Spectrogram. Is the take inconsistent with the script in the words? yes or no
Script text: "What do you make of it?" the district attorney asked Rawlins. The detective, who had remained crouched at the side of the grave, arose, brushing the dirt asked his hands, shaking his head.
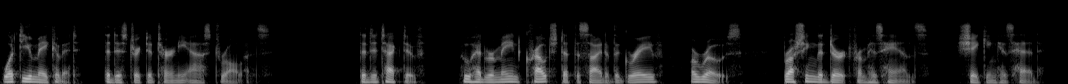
yes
